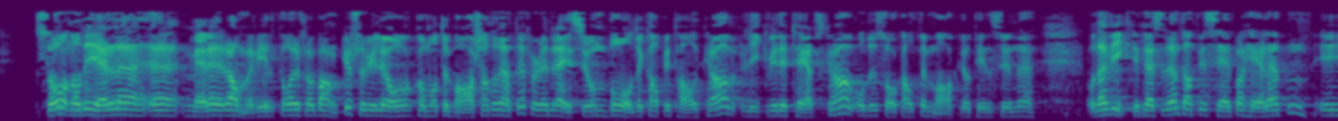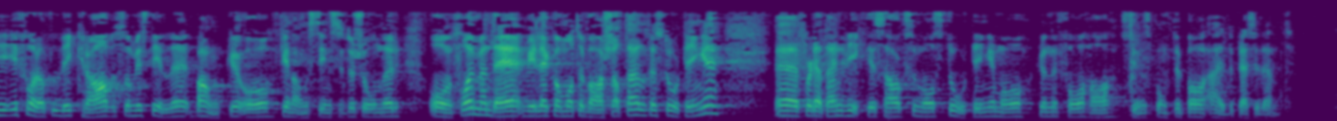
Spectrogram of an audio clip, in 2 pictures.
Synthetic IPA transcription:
sɔnɔɖɛjɛlːəmeːɾəɾɑmːəʋɪlkʰoːɾfɔɾbɑŋkəʂɔʋɪld̪ɛɔkʰɔmːəɔt̪ʰɪlbɑːʂɑt̪ɪld̪ɛt̪ːəfɔɖɛd̪ɾæɪəsəjʊɔmboːd̪əkʰɑpɪt̪ʰɑːlkʰɾɑːʋlɪkʋɪd̪ɪt̪ʰeːt̪skʰɾɑːʋɔd̪ɛsoːkɑlt̪əmɑ̰ːkɾʊt̪ʰɪlsyːnə | ʔɔ̰d̪ɛæɾʋɪkt̪ɪpʰɾɛsɪd̪ɛnt̪ɑt̪ʋɪseːɾpɔɦeːlheːt̪n̩ɪːfɔɾhɔlt̪ʰl̩d̪ɪkʰɾɑːʋsɔmʋɪst̪ɪlːəbɑŋkəɔfɪnɑŋsɪnst̪ɪt̪ʉʂuːnəɾ | ʔoːʋənfɔɾmɛnd̪ɛʋɪljæpʰɔɛnmːɔt̪ːəbɑːʂɑt̪ʰælt̪ɪlst̪uːʈɪŋːə | fɔɖɛt̪ːəæɾɛnʋɪk̚t̪ɪsɑːksɔmɔst̪uːʈɪŋːəmɔkʉnːəfoːɦɑːsyːnspʰʊŋk̚t̪əɾpʰɔʔæ̰ɾd̪əpʰɾɛsɪd̪ɛ̰nt̪

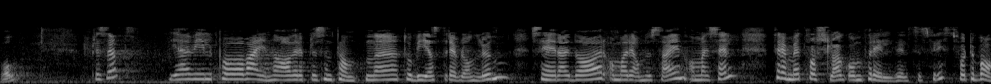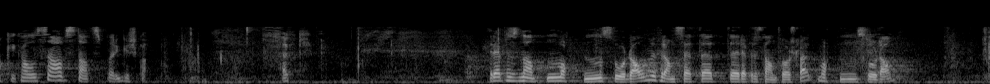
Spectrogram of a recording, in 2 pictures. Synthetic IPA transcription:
ɔ | pʰɾɛsɪd̪ɛnt̪ | jæɪʋɪlpʰɔʋæɪnəɑʋɾɛpɾəsənt̪ʰɑnt̪nət̪ʰʊbiːɑst̪ɾɛʋlɔnlʉnseːɾɑɪd̪ɑːɾɔ̰mɑɾɪɑnʊsæɪnɔ̰mæɪsɛlːfɾɛmːəɛt̪fɔʂɭɑːɡɔmfɔɾɛld̪ɾəlsəsfɾɪst̪fɔʈɪlbɑːkəkʰɑlːəsəɑʋst̪ɑ̰ːt̪sbɔɾɡəʂkɑ̰ːp | ɾɛpɾəsn̩t̪ɑnt̪n̩mɔʈɳ̩st̪uːɖɑːlnʋɪlfɾɑmsɛt̪ːəɛt̪ɾɛpɾəsn̩t̪ɑnt̪fɔʂɭɑːɡmɔʈɳ̩st̪uːɖɑːln̩

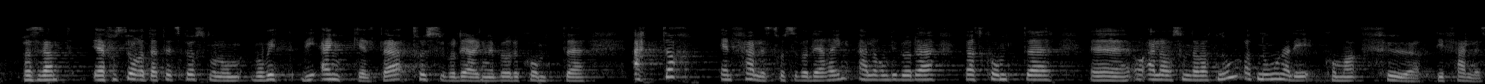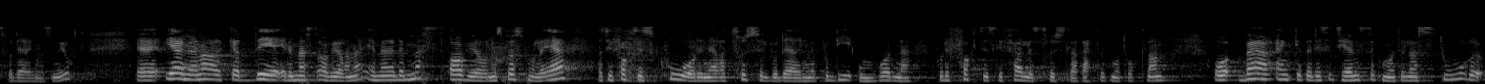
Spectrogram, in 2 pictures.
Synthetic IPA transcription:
pʰɾɛs̬ɪd̪ɛnt̪ | jæɪfɔʂt̪oːɾɑt̪̚d̪ɛt̪ːəæɾɛt̪spœʁsmoːlɔmʋʊɾʋɪt̪ːd̪ɪʔɛŋkəlt̪ət̪ʰɾʉsəlʋʉɾd̪eːɾɪŋənəbʉʁd̪əkʰɔmt̪ | ɛt̪ːəɾ | ɛɪnfɛlːəst̪ʰɾʉsəlʋʉɾɖ̪eːɾɪŋɛlːəɾʊmd̪ɪbʉʁd̪əʋæɾʁt̪kʰɔmt̪ | ɔʔɛlːəɾsɔmd̪ɛhɑʋæɾʁt̪nuːɑt̪nuːənɑʋd̪ɪkʰɔmːəɾføːɾd̪̥ɪfɛlːəsʋʉɖeːɾɪŋənəsɔmæɑɾjʊʁt̪ | jæɪmeːnəɾɪkːəɑt̪̚d̪ɛɛɖ̪ɛmɛst̪ɑːʋjøːʁənəjæɪmeːnəd̪ɛmɛst̪ɑːʋjøːʁənəspœʁsmoːləæɾɑt̪ʋɪfɑkt̪ɪskʰːʊɔɾd̪ɪneːɾəɾt̪ʰɾʉsəlʋʉɾɖeːɾɪŋənəpʰɔd̪iʔʊmʁoːd̪ənə | ʋʊd̪ɛfɑkt̪ɪskəfɛlːəst̪ʰɾʉsləɾɛt̪ʰːət̪muːt̪ʊt̪lɑnː | ɔʋæːɾɛŋkəlt̪ɑʋd̪ɪsːət̪ʰjeːnəst̪nəkʰɔmːəɾt̪ʰɪlæst̪uːʁə

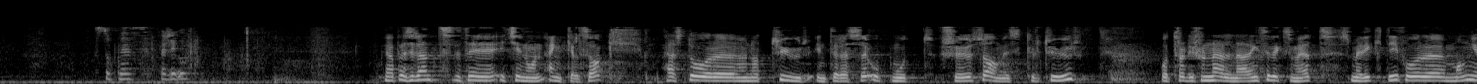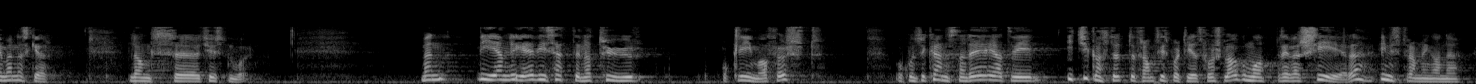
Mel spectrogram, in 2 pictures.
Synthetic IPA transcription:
st̪ɔpneːsʋɑɡuː | jɑːpʰɾɛsɪd̪ɛnt̪d̪ɛt̪ːəæɾɪçːənuːənɛŋkəlt̪sɑːkhæːʂt̪oːɾnɑt̪ʰʉːɾɪnt̪əɾɛsəʊpːmuːt̪ʂøːsɑːmɪskʰːʉlt̪ʰʉːɾ | ot̪ʰɾɑd̪ɪʂʊnɛlːnæːɾɪŋsʋɪɾksɔmheːt̪sɔmæɾʋɪkt̪ɪfɔɾmɑŋːəmɛnːəskəɾ | lɑŋsçʏst̪n̩ʋo̰ːɾ | mɛnʋɪjɛmnɪɡəʋɪsɛt̪ːənɑt̪ʰʉːɾ | ɔkʰliːmɑfœʂʈ | ɔkʊnsəkʰʋɛnsn̩ɑʋd̪ɛæɾɑt̪ʋɪɪçːəkɑnst̪œt̪ːəfɾɑmsid̪spɑʈʰiːət̪sfɔʂɭɑːɡɔmɔɾɛʋæʂeːɾəɪnst̪ɾɛmnɪŋɑnə

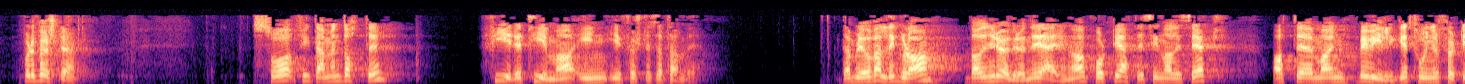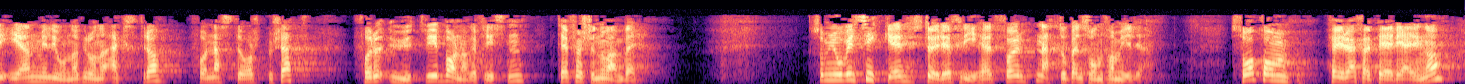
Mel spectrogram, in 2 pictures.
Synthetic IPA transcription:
fɔɖɛfœʂʈə̰ | sɔfɪk̚ːd̪ɛmɛːnd̪ɔt̪ːəɾ | fiːɾət̪ʰiːməʔɪnɪfœʂʈəsɛp̚t̪ʰɛ̰mbə̰ɾ | d̪ɛmbɽɛjʊʋɛld̪ɪɡɽɑːd̪ɑd̪ɛnɾøːɡɾøːnəɾɛjæːɾɪŋɑkʰɔʈːɪɛt̪ːəɾsɪŋnɑlɪseːʈ | ʔɑt̪mɑnbəʋɪlɡəʈʰuːhʉnd̪ɾɔfœʈːɪʔeːnmɪlɪuːnəɾkʰɾuːnəɾʔɛkst̪ɾɑfɔɾɳɛst̪əoːʂbʉd̪ʂɛt̪ː | fɔɾɔʔʉːt̪ʰʋiːbɑːɳhɑːɡəfɾɪst̪n̩ | t̪ʰɪfœʂʈənʊʋɛmbəɾ | sɔmjuːʋɪlsɪkːəɾst̪œɾəfɾiːɦeːt̪fɔɾnɛt̪ːʊpɛnsɔnːfɑmḭːlɪə̰ | sɔkʰɔm | hœʏɾəɛfæpʰeːɾɛjæːɾɪŋɑ

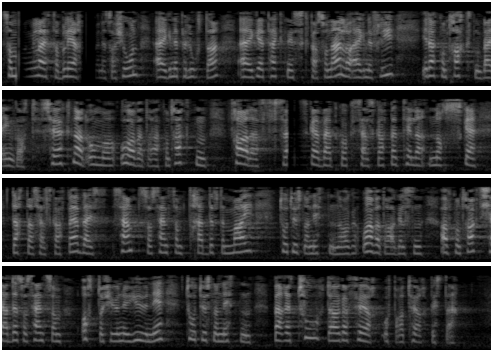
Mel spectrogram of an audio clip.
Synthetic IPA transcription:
sɔmɑŋlɑɛt̪ʰɑbleːʁt̪ɔʁɡɑnɪsɑʃuːnʔæɪɡnəpʰɪluːt̪əʁʔæɪɡət̪ʰɛknɪskpʰæʁsʊnɛlːoːæɪɡnəflyː | ɪd̪æːʁkʰʊnt̪ʰʁɑkt̪n̩blæɪɪŋɡɔt̪søːknɑːd̪ʊmɔʔoːʋəʁd̪ʁɑːkʰʊnt̪ʰʁɑkt̪n̩fʁɑːd̪ɛsʋɛnskəbæbkʰɔksɛlskɑːpət̪ʰɪld̪ɛnɔʁskəd̪̥ɑt̪əʁsɛlskɑːpəblæɪ | sɛnt̪sɔsɛnt̪sɔmt̪ʰʁɛd̪əft̪əmɑɪt̪ʰuːt̪ʰʉːsn̩ɔːnɪt̪n̩oːɡoːʋəʁd̪ʁɑːɡəlsn̩ʔɑʋkʰʊnt̪ʰʁɑkt̪ʃɛd̪ːəsoːsɛɪnt̪sɔm | ʔɔt̪ːɔçʉːənəjʉːnɪt̪ʰuːt̪ʰʉːsn̩oːnɪt̪n̩b̥æʁət̪ʰuːd̪ɑːɡəʁføːʁʊpəʁɑt̪ʰøːʁb̥ʏt̪ʰːə

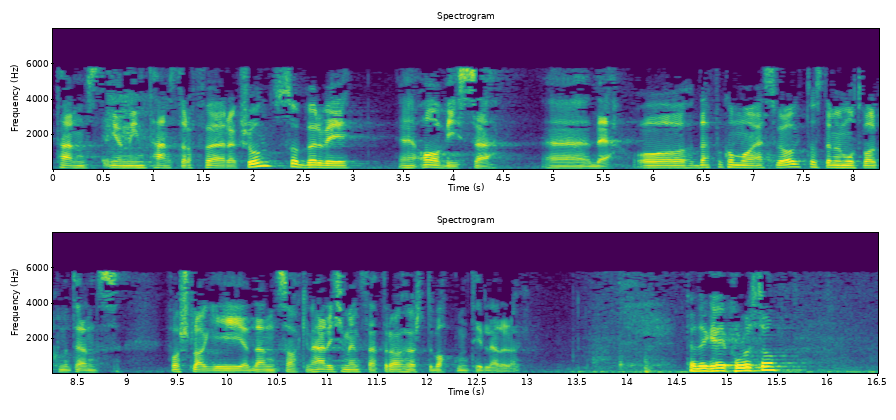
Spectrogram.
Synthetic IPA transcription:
t̪ʰæːɳɪɛnɪnt̪ʰæːɳst̪ɑɾɑfəɾɛɑkʂuːnsɔbœɾʋɪ | ʔɑːʋiːsə | d̪ɛɔd̪æɾfɔɾkʰɔmːəɛsʋɛoːɡt̪ʰɛlɔst̪ɛmːəmuːt̪ʋɑlkʰʊmɪt̪ʰeːəns | fɔʂɭɑːɡɪd̪ɛnsɑːkənhæːɾɪçːəmɪnst̪ɛt̪ːəɾɔhɑɾhøːɾt̪̚d̪ɛbɑt̪ːn̩t̪ʰɪd̪lɪə̰ɾʔɪ̰d̪ɑ̰ːɡ | d̪̥ɛd̪ɛɡɛɪpʰɔlʉst̪ɑ

